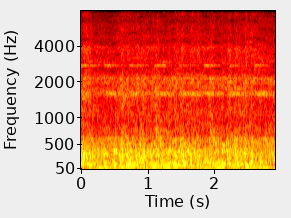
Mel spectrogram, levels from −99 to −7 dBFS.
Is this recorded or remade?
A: remade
